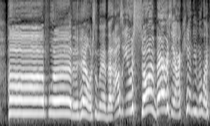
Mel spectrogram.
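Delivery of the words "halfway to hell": mock abrupt outburst, shouted, loud and high. Retelling how a guy in a horror house line acted: imitating someone yelling. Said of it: "he just starts yelling".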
